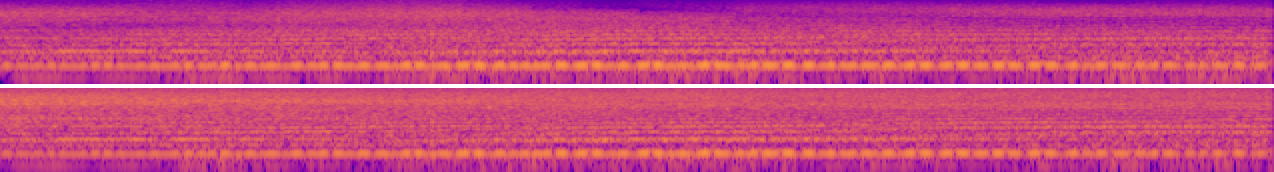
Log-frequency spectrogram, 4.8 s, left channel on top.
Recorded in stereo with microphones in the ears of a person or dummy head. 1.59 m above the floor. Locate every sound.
0.0 s a drone: 55° right (ahead or behind); by 4.8 s 60° right (ahead or behind)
